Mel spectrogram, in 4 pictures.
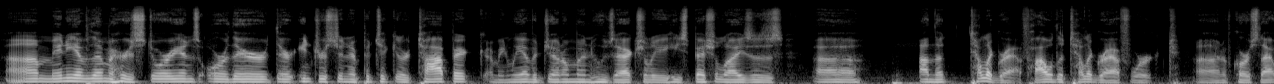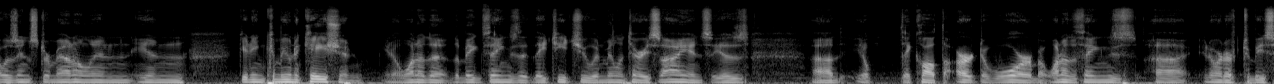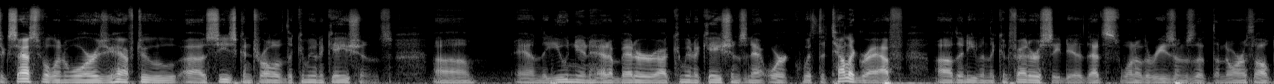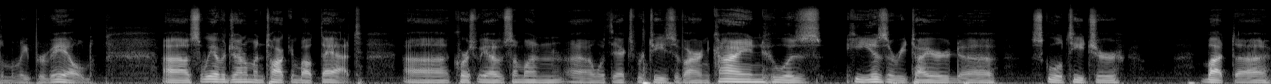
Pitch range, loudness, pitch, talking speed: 90-110 Hz, -23 LUFS, 100 Hz, 180 wpm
